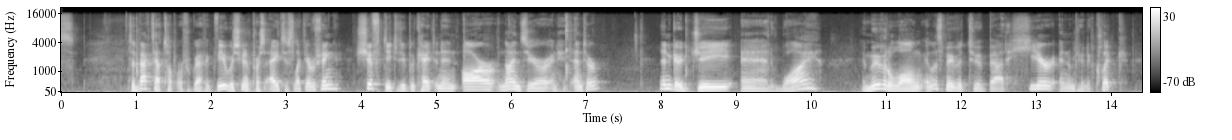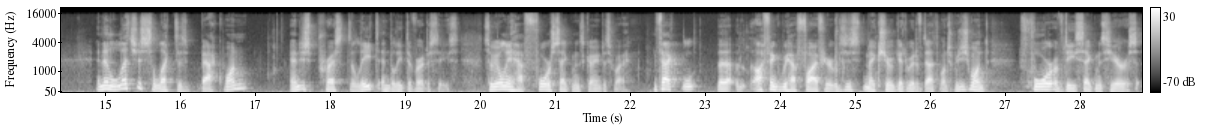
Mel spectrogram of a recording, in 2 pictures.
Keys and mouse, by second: 0.7 KP_7, 2.1 a, 2.7-3.0 shift+middle drag, 3.9 shift+d, 8.0 g, 13.7 shift+middle click, 14.8-16.8 drag, 17.5 x, 19.2 shift+middle click, 22.2 click, 24.4 x, 25.7-27.2 drag, 27.8 shift+middle click, 28.7 click.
